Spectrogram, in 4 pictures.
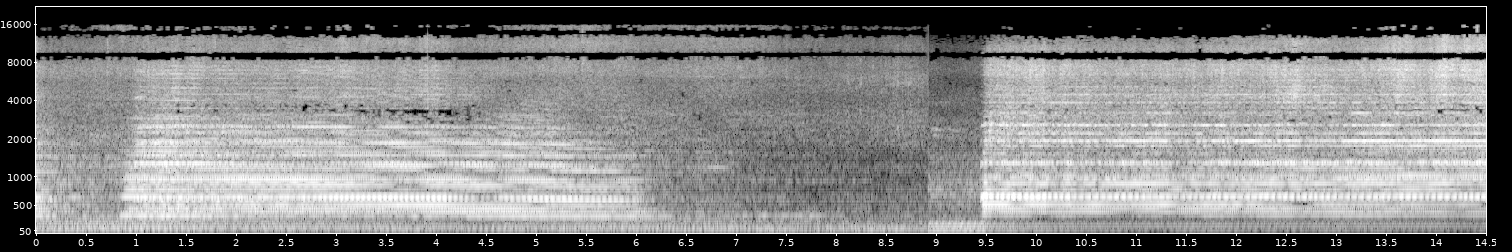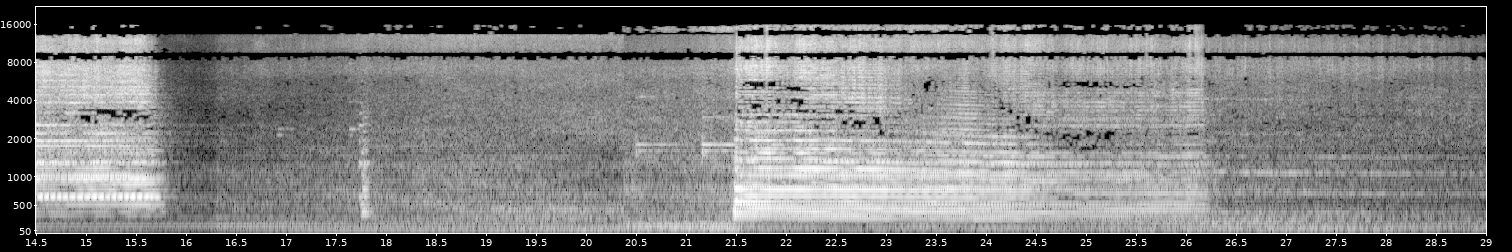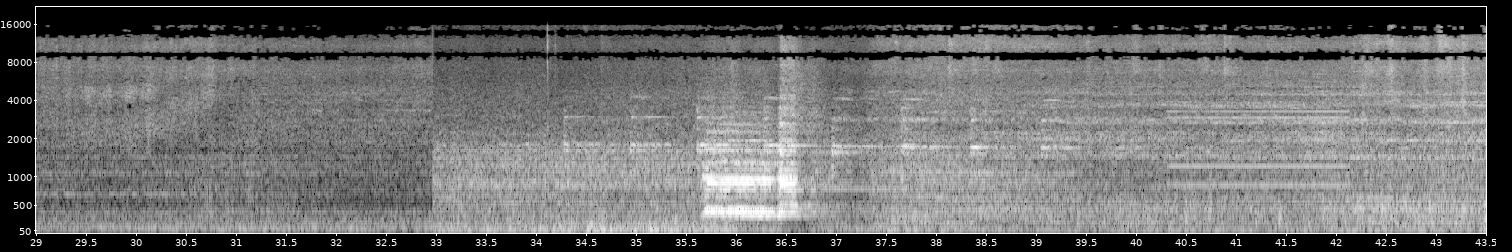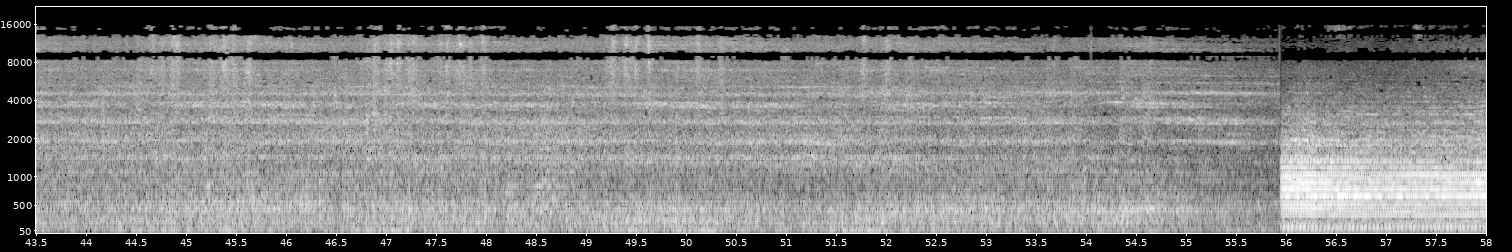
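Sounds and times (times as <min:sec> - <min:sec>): diesel locomotive horn: 0:00.0 - 0:08.0, 0:09.4 - 0:16.1, 0:17.6 - 0:18.1, 0:21.4 - 0:29.2, 0:35.6 - 0:37.1, 0:40.3 - 0:42.3, 0:55.9 - 0:58.0
train wheels rumbling on rails: 0:00.0 - 0:58.0.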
